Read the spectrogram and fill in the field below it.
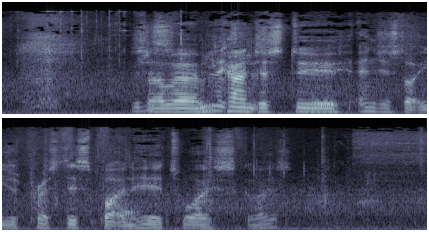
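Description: A man speaks casually, close by.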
